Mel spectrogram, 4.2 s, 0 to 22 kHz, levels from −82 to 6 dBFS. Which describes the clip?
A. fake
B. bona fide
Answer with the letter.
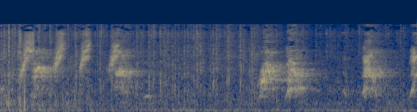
A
